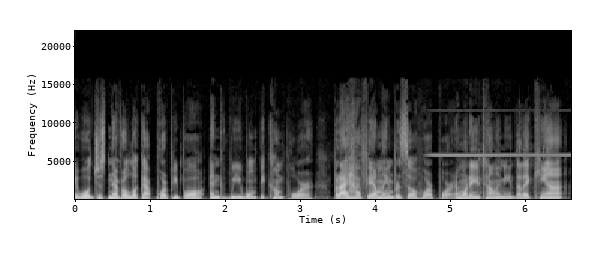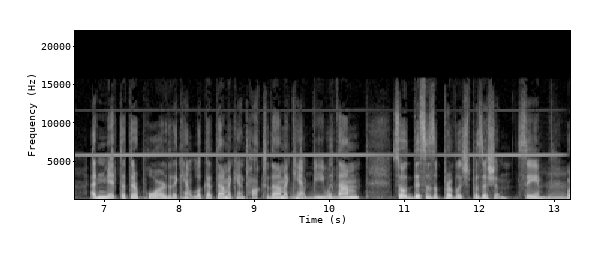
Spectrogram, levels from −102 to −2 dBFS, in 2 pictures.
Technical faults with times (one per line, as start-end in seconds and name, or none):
4.60-13.22 feedback whistle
